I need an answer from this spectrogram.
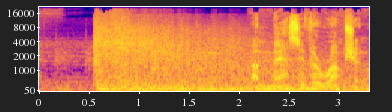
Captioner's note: explosion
